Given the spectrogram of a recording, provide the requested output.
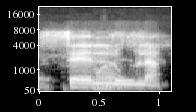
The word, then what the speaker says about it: célula: Ok, dice, las palabras esdrújulas son aquellas con la sílaba tónica. Obviamente, entre paréntesis viene la que se pronuncia con más énfasis. En la antepenúltima, este tipo de palabras siempre, dice siempre, tómelo en cuenta, ¿eh? Siempre llevan tilde.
